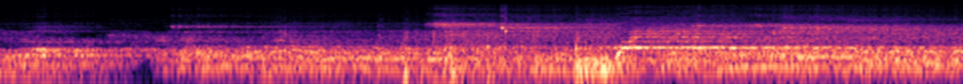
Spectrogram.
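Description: Badminton rackets striking a shuttlecock: a few sharp hits during a rally, ringing out in a large hall over players' voices.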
